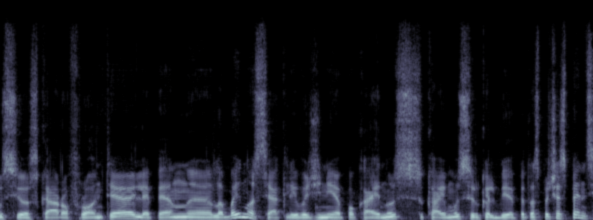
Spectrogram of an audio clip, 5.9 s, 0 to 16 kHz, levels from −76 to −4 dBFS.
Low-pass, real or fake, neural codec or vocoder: 14.4 kHz; fake; vocoder, 44.1 kHz, 128 mel bands every 256 samples, BigVGAN v2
